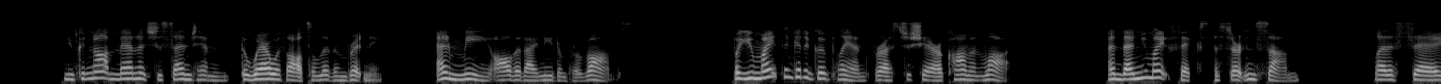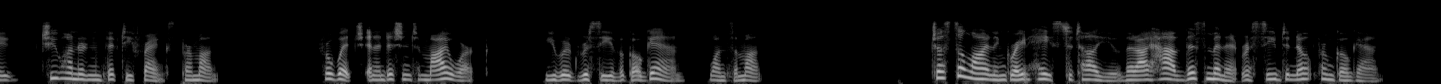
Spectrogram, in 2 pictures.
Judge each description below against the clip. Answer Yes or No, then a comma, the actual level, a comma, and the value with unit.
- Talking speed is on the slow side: No, average, 175 wpm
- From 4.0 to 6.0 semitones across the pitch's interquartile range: No, average, 3.6 semitones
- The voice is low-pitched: No, high, 215 Hz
